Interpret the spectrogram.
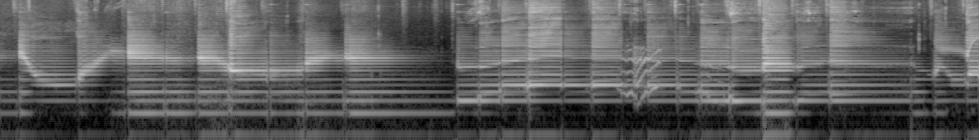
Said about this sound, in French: je te laisse entamer avec une lamelle métallique qui fait du bruit quand on la fait vibrer.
